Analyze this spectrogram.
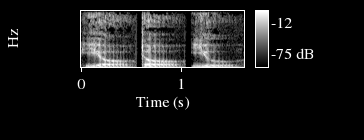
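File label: "yotoyu", concatenated syllables; Affixing experiment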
